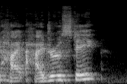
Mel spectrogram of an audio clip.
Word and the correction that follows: hydrolysate: I say hydrolysate.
